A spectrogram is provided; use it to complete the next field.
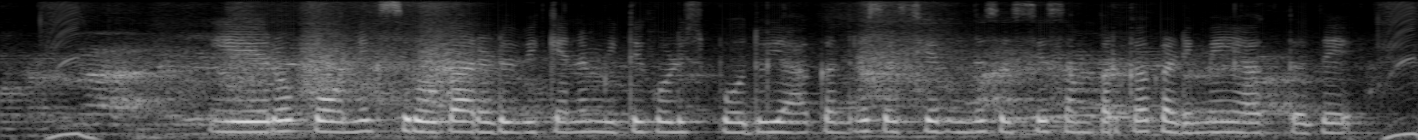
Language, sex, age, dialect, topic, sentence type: Kannada, female, 18-24, Mysore Kannada, agriculture, statement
